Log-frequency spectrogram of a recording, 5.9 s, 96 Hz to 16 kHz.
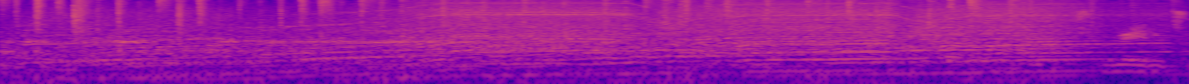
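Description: Racing car in Forza Motorsport 6 with traction control off, engine roaring steadily while tires squeal and skid as it spins off the track, loud and continuous throughout.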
